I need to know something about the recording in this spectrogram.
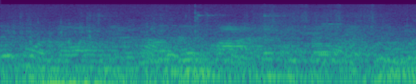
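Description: Indistinct voices talking at conversation level, with a brief low bump shortly after the start.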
